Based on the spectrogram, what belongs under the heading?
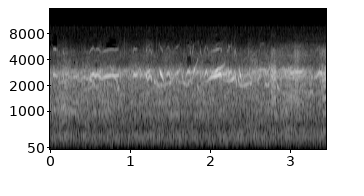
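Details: Penguins at Fortuna Bay calling together as a dense colony, a continuous overlapping chorus of braying, wavering nasal calls with no pauses and a steady noisy background.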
